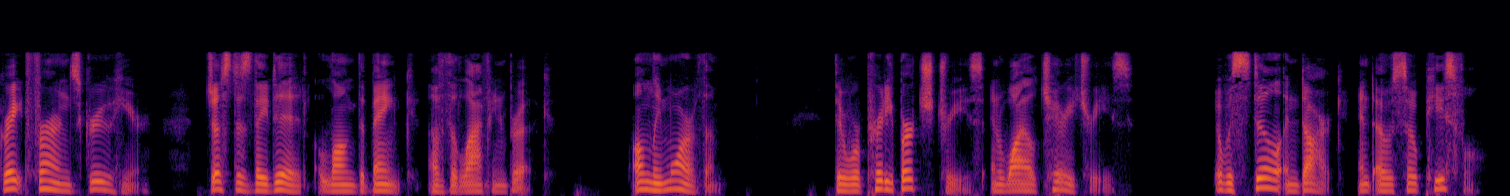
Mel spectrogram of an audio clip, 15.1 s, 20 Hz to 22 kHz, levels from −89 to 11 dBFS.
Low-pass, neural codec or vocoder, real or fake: 7.2 kHz; none; real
